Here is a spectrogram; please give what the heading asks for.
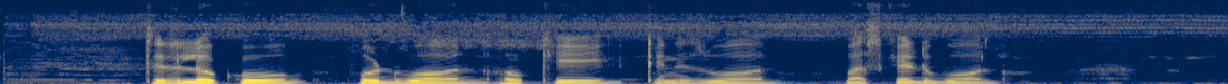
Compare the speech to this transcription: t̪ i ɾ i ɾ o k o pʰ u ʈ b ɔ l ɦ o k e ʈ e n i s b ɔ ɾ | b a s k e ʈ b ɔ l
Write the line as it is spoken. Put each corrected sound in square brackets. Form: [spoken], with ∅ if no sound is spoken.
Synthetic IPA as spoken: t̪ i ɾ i [l] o k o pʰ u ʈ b ɔ l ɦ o k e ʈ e n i s b ɔ [l] | b a s k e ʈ b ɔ l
